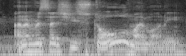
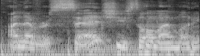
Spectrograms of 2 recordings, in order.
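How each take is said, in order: First: The stress falls on the word "stole". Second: The stress falls on the word "said".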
